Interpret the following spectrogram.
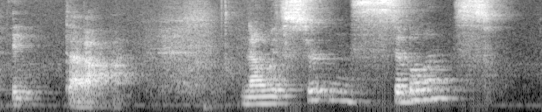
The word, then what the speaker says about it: اتّبع: do this, where again, we double the ta, we add a shadda above it, and wind up with ittaba'a.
